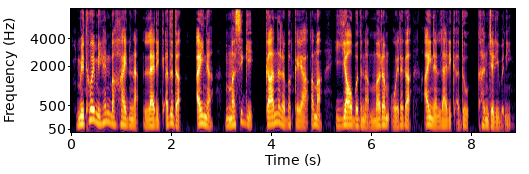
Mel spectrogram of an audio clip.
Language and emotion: Manipuri, neutral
